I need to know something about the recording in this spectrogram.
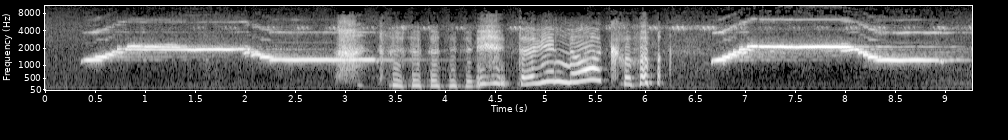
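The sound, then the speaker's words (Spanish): A knife sharpener's whistle in the street at night plays a clear, high, rising-then-falling scale of notes, heard twice, with a short spoken phrase between the two runs. “Es el afilador. ¿Pero qué andará haciendo en la calle estas horas?”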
